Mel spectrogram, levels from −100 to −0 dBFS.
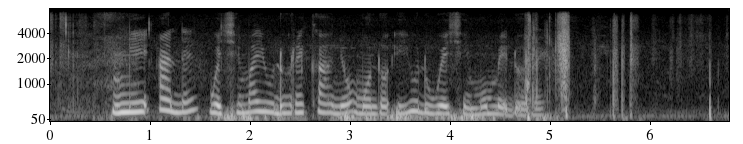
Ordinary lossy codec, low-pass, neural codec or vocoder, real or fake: none; 7.2 kHz; none; real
